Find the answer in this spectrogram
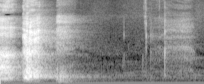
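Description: A man's voice, brief and trailing off within the first second, then a pause of near silence broken by two faint clicks.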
